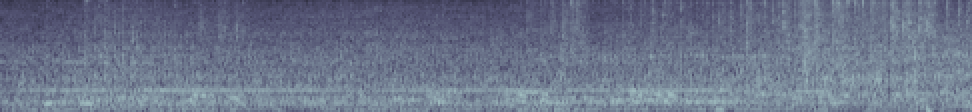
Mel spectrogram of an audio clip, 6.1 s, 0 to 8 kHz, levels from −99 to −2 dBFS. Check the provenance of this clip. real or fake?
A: real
